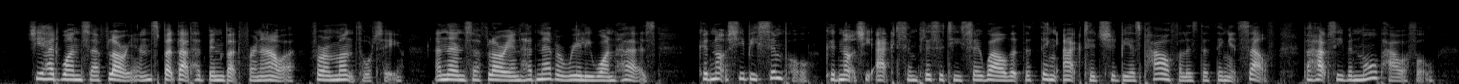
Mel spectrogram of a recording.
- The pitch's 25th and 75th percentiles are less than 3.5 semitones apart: Yes, average, 2.7 semitones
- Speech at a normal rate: No, fast, 225 wpm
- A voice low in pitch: No, high, 205 Hz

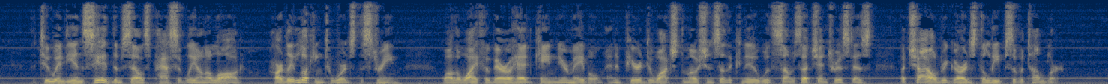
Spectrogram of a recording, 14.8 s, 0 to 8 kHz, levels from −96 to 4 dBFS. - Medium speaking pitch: No, low, 100 Hz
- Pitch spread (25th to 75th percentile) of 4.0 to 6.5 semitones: No, average, 3.6 semitones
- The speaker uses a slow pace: No, average, 180 wpm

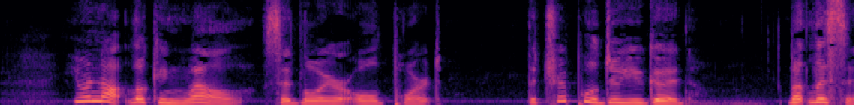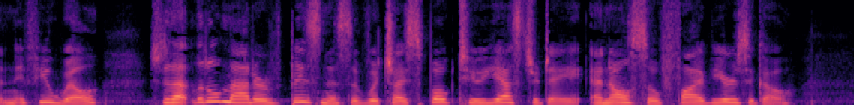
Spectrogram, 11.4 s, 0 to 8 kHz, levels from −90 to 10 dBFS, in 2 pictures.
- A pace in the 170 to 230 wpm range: Yes, average, 195 wpm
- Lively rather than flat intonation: No, average, 3.8 semitones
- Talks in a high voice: Yes, high, 215 Hz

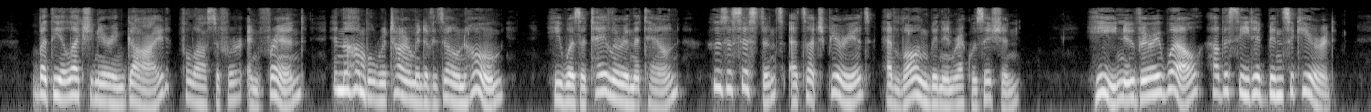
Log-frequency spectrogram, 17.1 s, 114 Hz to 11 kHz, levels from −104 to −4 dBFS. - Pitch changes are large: Yes, wide, 6.5 semitones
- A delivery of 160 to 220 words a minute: No, average, 145 wpm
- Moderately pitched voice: No, high, 200 Hz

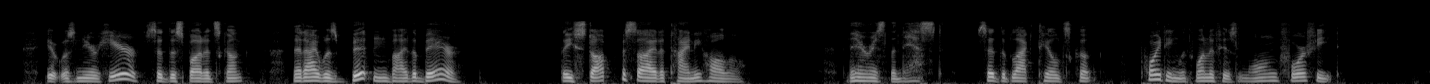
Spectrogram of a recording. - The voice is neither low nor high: Yes, medium, 155 Hz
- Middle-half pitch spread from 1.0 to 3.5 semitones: Yes, narrow, 2.5 semitones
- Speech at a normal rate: Yes, average, 155 wpm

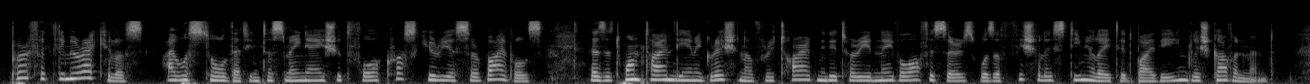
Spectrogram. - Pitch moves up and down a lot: No, average, 3.3 semitones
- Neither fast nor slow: Yes, average, 150 wpm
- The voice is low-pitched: No, medium, 185 Hz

